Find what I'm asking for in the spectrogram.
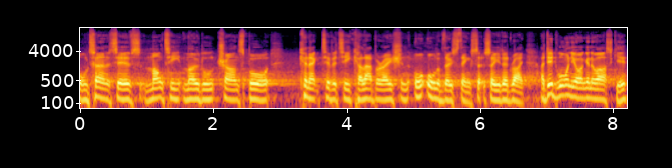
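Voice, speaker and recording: Against noticeable background noise, a man talks at a fairly quick pace with very even loudness and fairly even intonation. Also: medium pitch for a man. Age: 60s. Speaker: event host. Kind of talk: on-stage interview. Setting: stage with audience.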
